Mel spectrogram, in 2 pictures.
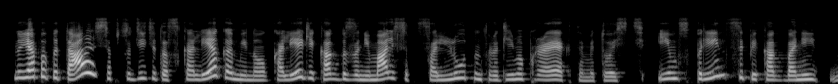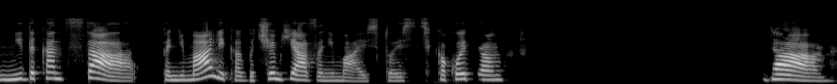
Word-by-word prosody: Ну, 305 Hz, -, -2 dB
я 325 Hz, +2 st, +6 dB
попыталась 360 Hz, -, +4 dB
обсудить 270 Hz, +1 st, -9 dB
это 235 Hz, -4 st, -4 dB
с 210 Hz, -, -14 dB
коллегами, 240 Hz, -, 0 dB
но 200 Hz, -1 st, -6 dB
коллеги, 260 Hz, -, -2 dB
как 240 Hz, -2 st, -1 dB
бы, 250 Hz, -, -4 dB
занимались 220 Hz, +6 st, 0 dB
абсолютно 240 Hz, +6 st, -5 dB
другими 225 Hz, +2 st, -5 dB
проектами. 210 Hz, -6 st, -3 dB
То 180 Hz, +2 st, -10 dB
есть 180 Hz, 0 st, -11 dB
им, 270 Hz, +1 st, -3 dB
в 265 Hz, -, -18 dB
принципе, 315 Hz, -, -4 dB
как 210 Hz, -3 st, -3 dB
бы, 205 Hz, -, -2 dB
они 225 Hz, +2 st, -1 dB
не 220 Hz, +4 st, -3 dB
до 270 Hz, +3 st, 0 dB
конца 260 Hz, -, +3 dB, 0.3 s
понимали, 220 Hz, -, +3 dB
как 195 Hz, -6 st, -10 dB
бы, 185 Hz, -, -9 dB
чем 265 Hz, +7 st, -1 dB
я 220 Hz, -3 st, +2 dB
занимаюсь. 170 Hz, -5 st, -8 dB
То 175 Hz, -, -11 dB
есть 170 Hz, -1 st, -14 dB
какой-то 220 Hz, -1 st, -2 dB, 2.6 s
Да. 200 Hz, -6 st, +6 dB
230 Hz, 130 wpm, -22 LUFS, 205-270 Hz, 2.6 s, я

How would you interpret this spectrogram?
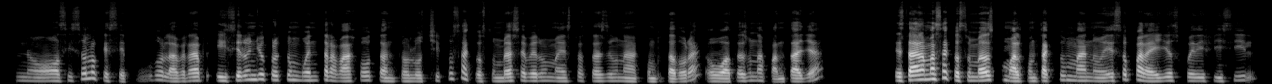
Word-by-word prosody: No, 160 Hz, -2 st, -4 dB
se 170 Hz, -, -16 dB
hizo 215 Hz, +9 st, -5 dB
lo 280 Hz, +1 st, -2 dB
que 165 Hz, -, -6 dB
se 165 Hz, -, -10 dB
pudo, 205 Hz, +1 st, -12 dB
la 145 Hz, -6 st, 0 dB
verdad, 170 Hz, +4 st, +1 dB
hicieron, 195 Hz, +5 st, -1 dB
yo 235 Hz, 0 st, -1 dB
creo 205 Hz, -3 st, -3 dB
que 215 Hz, -, -7 dB
un 205 Hz, -, -6 dB
buen 190 Hz, 0 st, -3 dB
trabajo, 185 Hz, 0 st, -1 dB
tanto 150 Hz, -4 st, -5 dB
los 145 Hz, 0 st, -6 dB
chicos 185 Hz, -, -14 dB
acostumbrarse 160 Hz, -, -3 dB
a -, -, -1 dB
ver 170 Hz, 0 st, -2 dB
un 175 Hz, -, -10 dB
maestro 150 Hz, 0 st, -8 dB
atrás 155 Hz, -1 st, -4 dB
de 160 Hz, -, -9 dB
una 150 Hz, -3 st, -4 dB
computadora 140 Hz, 0 st, -2 dB
o 145 Hz, -1 st, +1 dB
atrás 160 Hz, +4 st, 0 dB
de 180 Hz, -, -12 dB
una 175 Hz, -1 st, -6 dB
pantalla. 140 Hz, -, 0 dB, 0.7 s
Estaban 205 Hz, +6 st, +9 dB
más 250 Hz, +3 st, +6 dB
acostumbrados 185 Hz, -, +4 dB
como 195 Hz, -7 st, +2 dB
al 150 Hz, -1 st, +6 dB
contacto 160 Hz, +5 st, 0 dB
humano, 175 Hz, -5 st, -1 dB
eso 170 Hz, +8 st, -4 dB
para 195 Hz, -8 st, +4 dB
ellos 175 Hz, +3 st, -3 dB
fue 170 Hz, -1 st, -6 dB
difícil. 160 Hz, -, -9 dB
170 Hz, 210 wpm, -21 LUFS, 155-190 Hz, 0.7 s, Estaban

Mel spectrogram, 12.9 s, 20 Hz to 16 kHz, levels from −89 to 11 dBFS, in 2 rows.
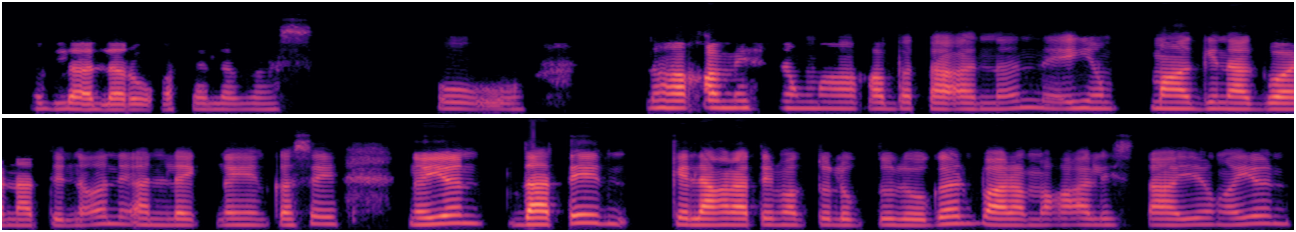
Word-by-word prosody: Maglalaro 180 Hz, -3 st, -1 dB
ka 175 Hz, -, -9 dB
sa 190 Hz, -, -10 dB
labas. 190 Hz, 0 st, -13 dB, 0.8 s
Oo, 195 Hz, -1 st, -12 dB, 0.6 s
nakaka-miss 235 Hz, 0 st, +3 dB
yung 220 Hz, -1 st, -8 dB
mga 215 Hz, -1 st, -4 dB
kabataan 200 Hz, -1 st, -1 dB
no'n, 210 Hz, +4 st, -9 dB
eh, 215 Hz, +2 st, -5 dB
yung 215 Hz, -, -10 dB, 0.2 s
mga 210 Hz, -1 st, +4 dB
ginagawa 195 Hz, -1 st, +2 dB
natin 185 Hz, 0 st, -4 dB
noon, 230 Hz, +5 st, -5 dB
eh, -, -, -8 dB
unlike 195 Hz, -1 st, -3 dB
ngayon 200 Hz, 0 st, -3 dB
kasi, 230 Hz, +4 st, -3 dB, 0.4 s
ngayon 250 Hz, +4 st, +5 dB, 0.2 s
dati 215 Hz, +5 st, +7 dB, 0.3 s
kailangan 200 Hz, -1 st, +5 dB
natin 205 Hz, 0 st, -4 dB
magtulog-tulugan 200 Hz, +3 st, -4 dB
para 200 Hz, -3 st, +5 dB
makaalis 200 Hz, +1 st, -6 dB
tayo 200 Hz, +1 st, -2 dB
ngayon 235 Hz, +4 st, -5 dB
200 Hz, 135 wpm, -22 LUFS, 195-215 Hz, 0.8 s, dati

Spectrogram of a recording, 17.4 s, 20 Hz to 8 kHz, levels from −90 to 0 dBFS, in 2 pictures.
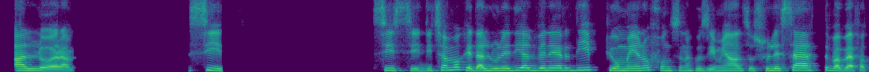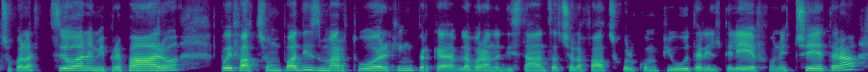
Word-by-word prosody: Allora 180 Hz, -5 st, +3 dB, 1.1 s
Sì. 245 Hz, -7 st, -3 dB, 1.5 s
Sì, 245 Hz, -2 st, -3 dB
sì, 215 Hz, -5 st, -6 dB
diciamo 255 Hz, +8 st, -2 dB
che 290 Hz, -, +1 dB
dal 200 Hz, -1 st, +5 dB
lunedì 230 Hz, +3 st, +1 dB
al 245 Hz, -, +2 dB
venerdì, 245 Hz, +3 st, -1 dB
più 245 Hz, -5 st, -2 dB
o -, -, -1 dB
meno 230 Hz, +4 st, -1 dB
funziona 215 Hz, -5 st, -8 dB
così: 190 Hz, -4 st, -4 dB
mi 185 Hz, -, -5 dB
alzo 205 Hz, 0 st, -1 dB
sulle 215 Hz, +1 st, -2 dB
7, 245 Hz, +2 st, +1 dB
vabbè, 185 Hz, -5 st, +4 dB
faccio 170 Hz, +2 st, -8 dB
colazione, 230 Hz, +5 st, +2 dB
mi 195 Hz, -4 st, -3 dB
preparo, 225 Hz, +4 st, +5 dB, 0.4 s
poi 245 Hz, -1 st, +7 dB
faccio 200 Hz, -3 st, 0 dB
un 205 Hz, 0 st, -4 dB
po' 240 Hz, +3 st, +5 dB
di 275 Hz, +3 st, 0 dB
smart 215 Hz, -3 st, -2 dB
working, 210 Hz, +2 st, +1 dB
perché 175 Hz, -7 st, -2 dB
lavorando 180 Hz, -1 st, -2 dB
a -, -, -6 dB
distanza 185 Hz, -1 st, -5 dB
ce 175 Hz, +2 st, -5 dB
la 170 Hz, -, -4 dB
faccio 180 Hz, 0 st, -3 dB
col 175 Hz, +1 st, -6 dB
computer, 190 Hz, +2 st, -3 dB
il 175 Hz, 0 st, -7 dB
telefono, 175 Hz, 0 st, -2 dB
eccetera. 230 Hz, -, +2 dB
210 Hz, 150 wpm, -23 LUFS, 185-235 Hz, 1.5 s, poi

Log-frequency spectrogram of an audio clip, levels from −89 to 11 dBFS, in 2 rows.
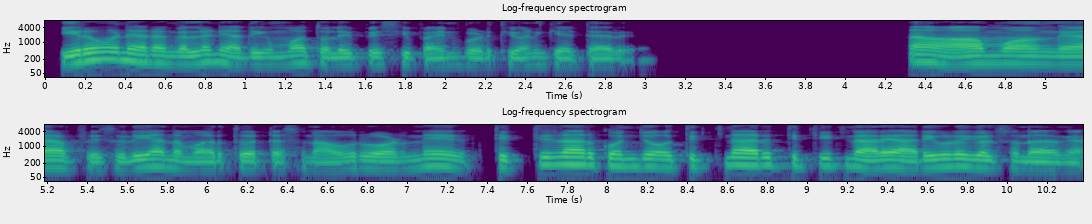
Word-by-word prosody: இரவு 195 Hz, +5 st, +4 dB
நேரங்கள்ல 145 Hz, 0 st, +1 dB
நீ -, -, +2 dB
அதிகமாக 120 Hz, +4 st, -3 dB
தொலைபேசி 120 Hz, 0 st, -4 dB
பயன்படுத்துவியான்னு 110 Hz, +1 st, -5 dB
கேட்டாரு. 105 Hz, 0 st, -5 dB, 1.4 s
நா -, -, +5 dB, 0.2 s
ஆமாங்க 135 Hz, -2 st, +2 dB, 0.2 s
அப்டி 125 Hz, -, -4 dB
சொல்லி 125 Hz, +4 st, -2 dB
அந்த 130 Hz, -4 st, -2 dB
மருத்துவர்ட்ட 115 Hz, +1 st, -2 dB
சொன்னேன். 105 Hz, -1 st, -4 dB
அவர் 125 Hz, +4 st, -3 dB
உடனே 130 Hz, +6 st, -1 dB, 0.3 s
திட்டினாரு 175 Hz, +7 st, +2 dB
கொஞ்சம் 150 Hz, -2 st, +1 dB
திட்னாரு. 165 Hz, +4 st, +2 dB
திட்டிட்டு 155 Hz, 0 st, -7 dB
நிறைய 135 Hz, +2 st, +5 dB
அறிவுரைகள் 135 Hz, 0 st, +1 dB
சொன்னாருங்க. 110 Hz, -3 st, -1 dB
130 Hz, 135 wpm, -24 LUFS, 120-150 Hz, 1.4 s, நா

